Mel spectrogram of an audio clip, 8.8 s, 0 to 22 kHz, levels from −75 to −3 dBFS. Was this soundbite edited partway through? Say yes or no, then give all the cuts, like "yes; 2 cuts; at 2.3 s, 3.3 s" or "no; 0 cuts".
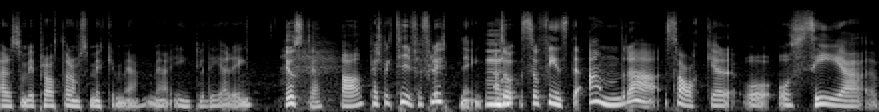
yes; 2 cuts; at 2.8 s, 5.0 s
